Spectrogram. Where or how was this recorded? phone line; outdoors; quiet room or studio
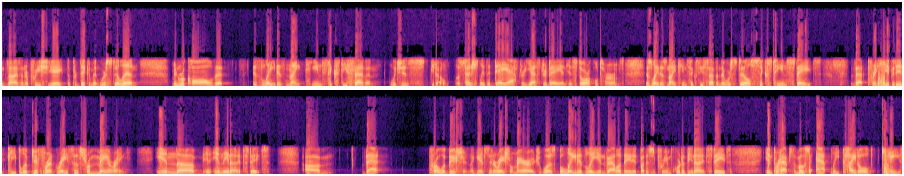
phone line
